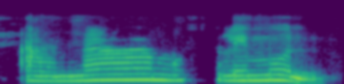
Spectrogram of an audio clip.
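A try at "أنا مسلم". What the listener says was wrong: Nah, ana itu dibaca pendek. Ana. Ana muslimun. Walaupun ada alifnya. Kalau di dalam ilmu tajwid, ana itu ada apanya, Bu, di atas alif? Sifir mustadir.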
